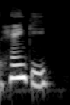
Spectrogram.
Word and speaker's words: Hengky: Henki Winjaja is, see, it's spelled Hengky, but you pronounce it Henki.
